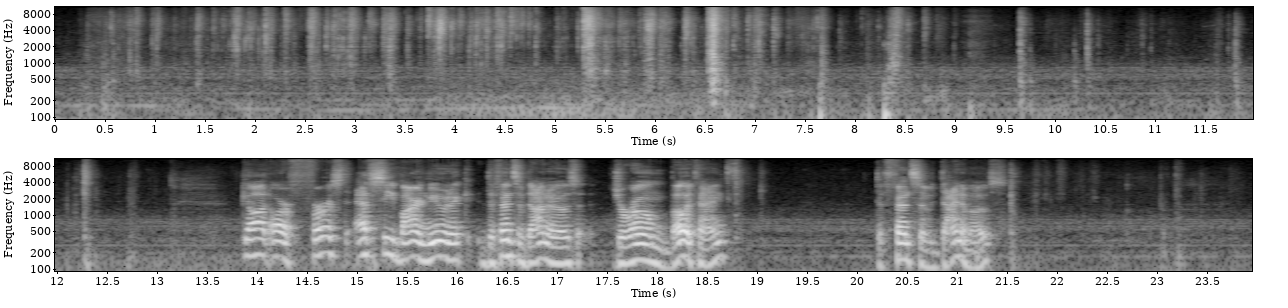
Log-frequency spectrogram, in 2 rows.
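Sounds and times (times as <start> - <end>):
trading cards snapping and rustling: 0.3 - 9.0.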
